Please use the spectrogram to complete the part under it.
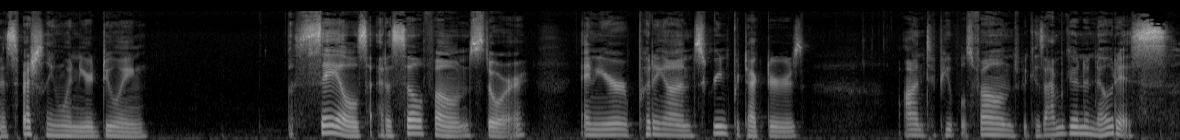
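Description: A woman with a low voice hosts her podcast alone at home late at night, talking into a phone. She sounds tired and rambles casually, keeping her voice hushed and sometimes dropping to a half-whisper. The sound is dry and close. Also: no echo. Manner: rambling and chatty, laughs at herself; half-whispering at times to keep quiet. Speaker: podcast host. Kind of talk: casual solo podcast monologue.

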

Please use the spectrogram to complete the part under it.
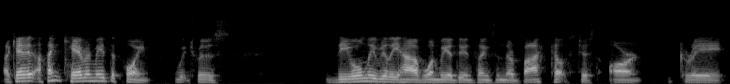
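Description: A man's voice: lowish voice, steady tone, moderate pace, phone-quality sound. A man with a Glasgow Scottish accent chatting casually about football, informal and sweary, as a podcast host.

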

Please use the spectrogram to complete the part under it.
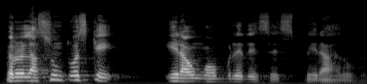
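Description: A man's voice: on the high side, very animated, normal speed, fairly bright tone. A male pastor preaching a sermon, telling a story and acting out the characters' lines while speaking directly to the congregation.

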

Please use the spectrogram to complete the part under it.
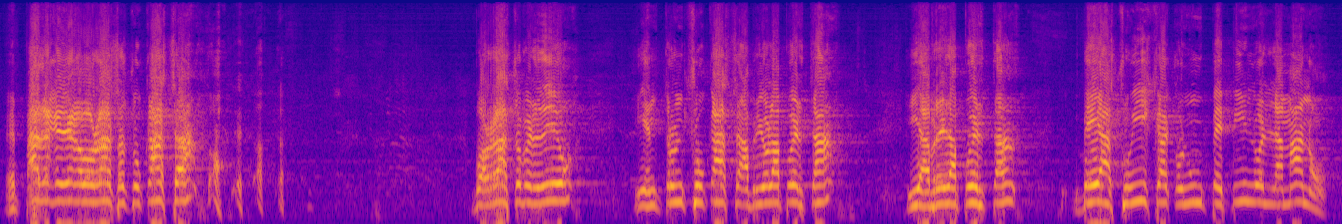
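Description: A man telling jokes on stage as a comedian, animated, acting out his characters' voices. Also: very high-pitched, slow pace, pauses often. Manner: lively storytelling, acts out characters' voices. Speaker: stand-up comedian. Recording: long hall reverb.

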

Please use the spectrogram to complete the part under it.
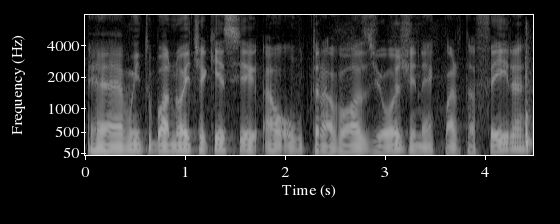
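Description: A man's voice: lowish voice, fairly even intonation, a little slow, background noise. A man hosting a live-stream talk show in an easygoing, jokey manner. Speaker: host.

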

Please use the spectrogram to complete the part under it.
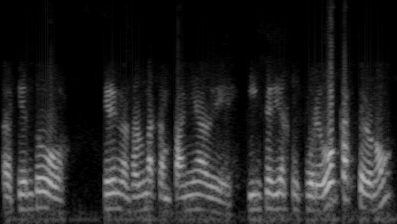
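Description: A man's voice: fairly high pitch, fairly quick, no room sound, phone-quality sound. A man from Ciudad Juárez, calling into a radio show and rambling casually, with lots of "eh" fillers. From Ciudad Juárez, Mexico. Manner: rambling, hesitant with many "eh" fillers. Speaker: caller, neighborhood committee president. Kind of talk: casual radio call-in chat.

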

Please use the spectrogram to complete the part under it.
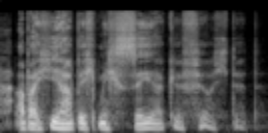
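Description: Man doing bashful young girl in love, hushed and breathy, low and mellow. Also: fairly even intonation, brisk, dry recording. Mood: shy. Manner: soft, hushed, near whispering. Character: shy, tender young woman in love.

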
